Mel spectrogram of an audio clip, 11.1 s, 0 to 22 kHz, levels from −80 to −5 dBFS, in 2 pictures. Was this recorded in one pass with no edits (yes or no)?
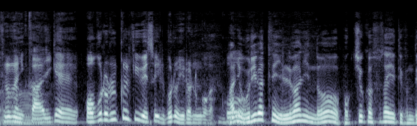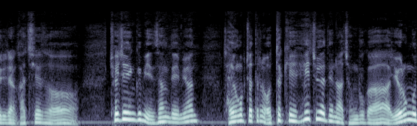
no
